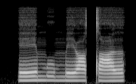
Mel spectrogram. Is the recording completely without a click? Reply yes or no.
yes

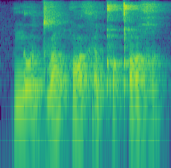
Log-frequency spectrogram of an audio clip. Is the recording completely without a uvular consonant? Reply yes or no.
no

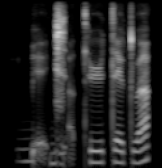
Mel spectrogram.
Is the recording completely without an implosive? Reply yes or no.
yes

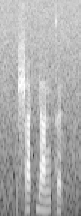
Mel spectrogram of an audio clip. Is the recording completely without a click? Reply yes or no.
yes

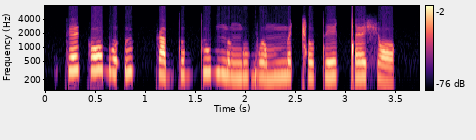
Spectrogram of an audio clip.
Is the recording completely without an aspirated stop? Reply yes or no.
yes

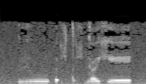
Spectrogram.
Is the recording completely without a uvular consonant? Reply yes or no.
yes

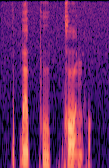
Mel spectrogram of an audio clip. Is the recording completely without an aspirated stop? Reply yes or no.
yes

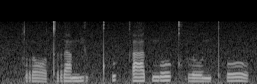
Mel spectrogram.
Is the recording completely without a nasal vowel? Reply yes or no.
yes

